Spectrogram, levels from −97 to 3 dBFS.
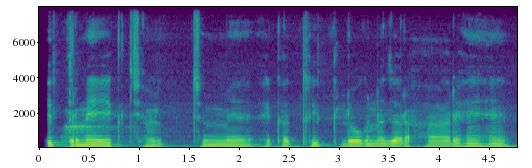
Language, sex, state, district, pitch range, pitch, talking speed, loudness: Hindi, male, Jharkhand, Ranchi, 110-120 Hz, 115 Hz, 140 wpm, -17 LUFS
